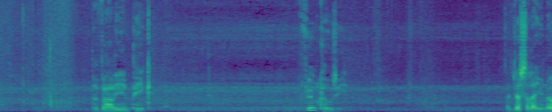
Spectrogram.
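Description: A nylon stuff sack rustles as it is handled.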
